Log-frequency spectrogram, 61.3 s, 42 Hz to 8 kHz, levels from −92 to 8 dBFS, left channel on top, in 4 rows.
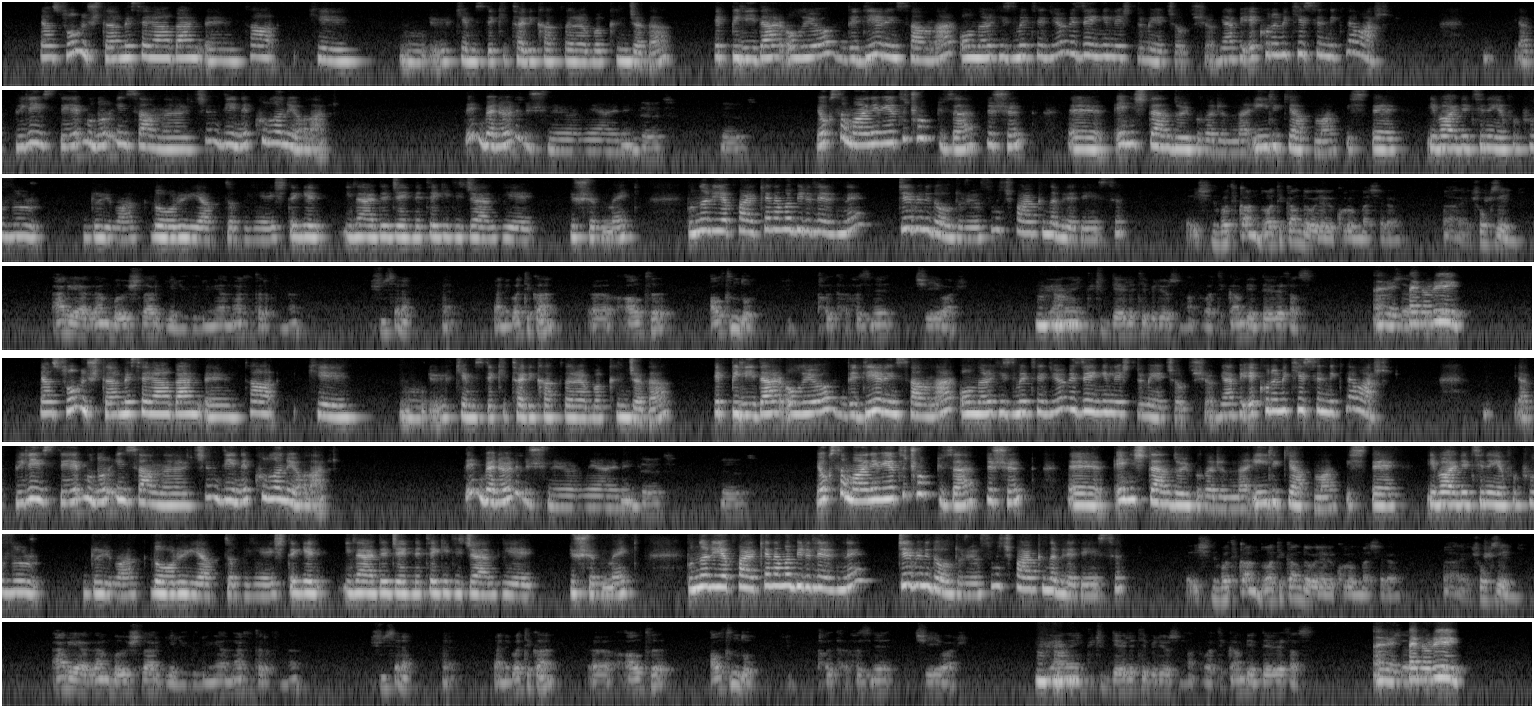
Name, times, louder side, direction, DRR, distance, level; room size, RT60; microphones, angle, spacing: voice 1, 0.4-2.7 3.2-3.7 4.0-6.7 7.1-13.8 15.1-18.6 20.0-21.7 23.5-25.5 26.0-31.0 31.5-35.9 36.3-37.0 37.5-39.3 39.6-41.9 56.3-56.8 59.7-60.5, right 4 dB, 65° right, 0.5 m, -26 dB
voice 2, 21.7-22.0 22.5-22.8 42.5-44.7 45.1-45.9 46.5-49.0 49.6-50.1 50.4-50.5 50.9-51.6 51.8-52.7 53.0-53.5 53.8-55.6 56.4-59.0 59.8-60.5, right 1 dB, 10° left, 0.7 m, -38 dB
4.1 x 2.0 x 2.3 m
head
